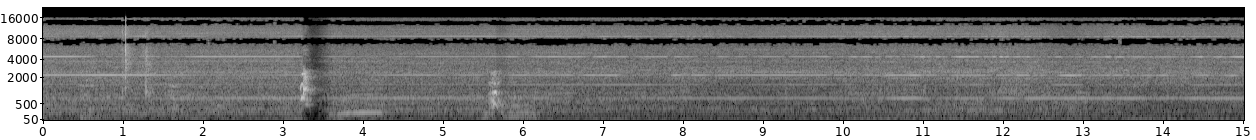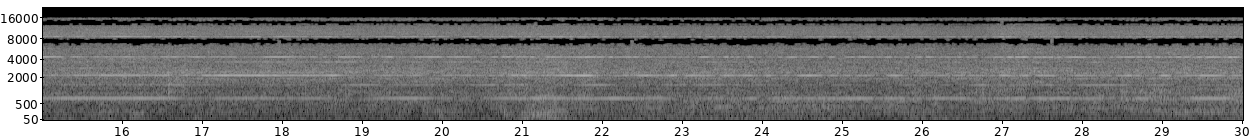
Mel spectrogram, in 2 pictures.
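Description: Stick vacuum cleaner running with a steady whine, and a Belgian Malinois giving two short barks about two seconds apart, a few seconds in.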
